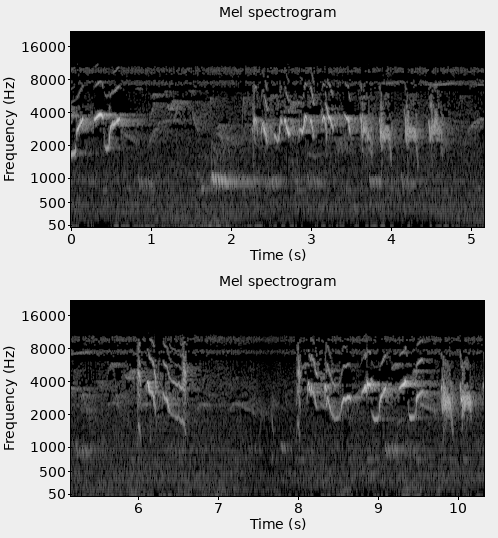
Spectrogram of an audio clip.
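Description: Oriental magpie-robin singing a varied run of sweet, fluty whistles and quick chattering notes in bursts with short pauses, plus a faint low whistle.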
